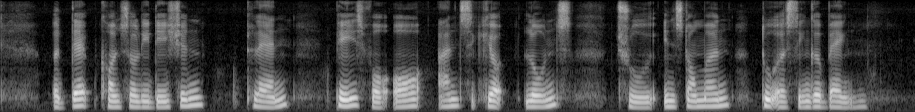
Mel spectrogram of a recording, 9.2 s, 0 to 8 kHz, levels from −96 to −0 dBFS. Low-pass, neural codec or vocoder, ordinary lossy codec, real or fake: none; none; none; real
